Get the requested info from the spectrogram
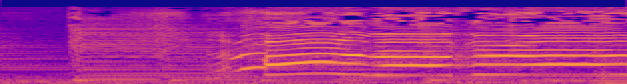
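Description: A song with acoustic guitar accompaniment; about a second in, a woman's voice comes in, rising into a long held note.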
